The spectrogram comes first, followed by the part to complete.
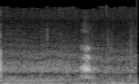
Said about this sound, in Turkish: Ya susun köpekler ya. Bunlar bir de saldırıyor arkadaşlar. Ablama da saldırmışlar galiba geçen.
